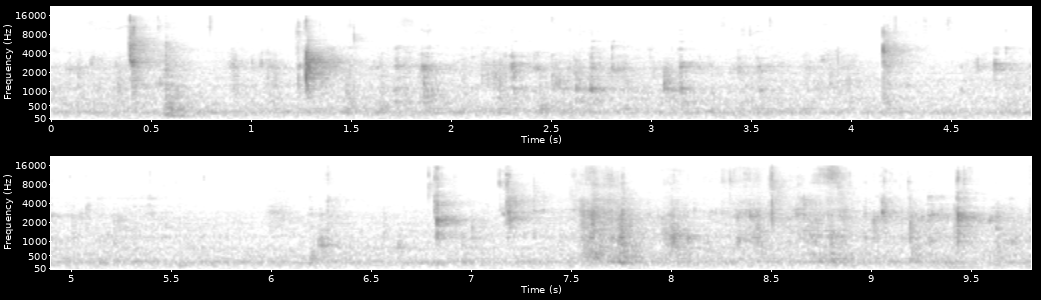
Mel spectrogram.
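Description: A person chewing and eating close to the microphone: irregular mouth clicks and smacks, coming more often in the last few seconds.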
